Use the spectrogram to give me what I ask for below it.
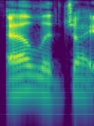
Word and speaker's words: elegiac: But it's elegiac. It's 4 syllables, so you'd have to go elegiac, elegiac, elegiac.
